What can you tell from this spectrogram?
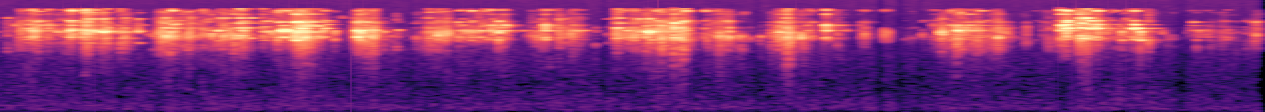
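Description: A small cluster of little metal bells moved gently in the hands, jingling faintly and high in short, irregular shakes.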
